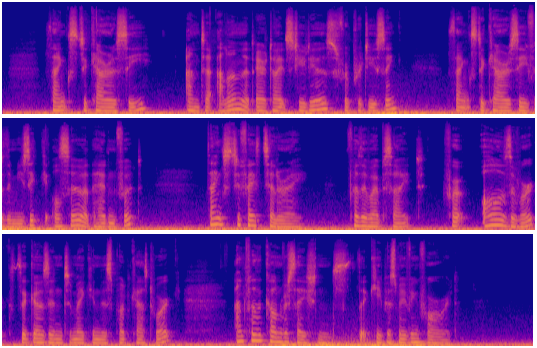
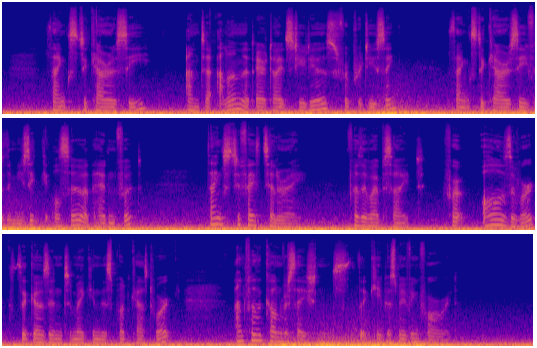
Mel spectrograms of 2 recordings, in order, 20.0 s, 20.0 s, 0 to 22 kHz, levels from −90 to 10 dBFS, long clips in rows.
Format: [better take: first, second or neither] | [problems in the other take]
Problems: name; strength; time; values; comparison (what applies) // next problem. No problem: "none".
first | wind noise on the microphone; heavy; 10 dB below the speech; occasional gusts in the first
